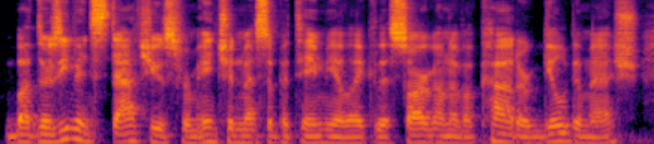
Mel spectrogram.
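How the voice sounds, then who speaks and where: A man's voice: on the low side, fairly even intonation, quick pace. A man, a podcast guest, explaining with emphasis in conversation, often repeating words as he starts a sentence.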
